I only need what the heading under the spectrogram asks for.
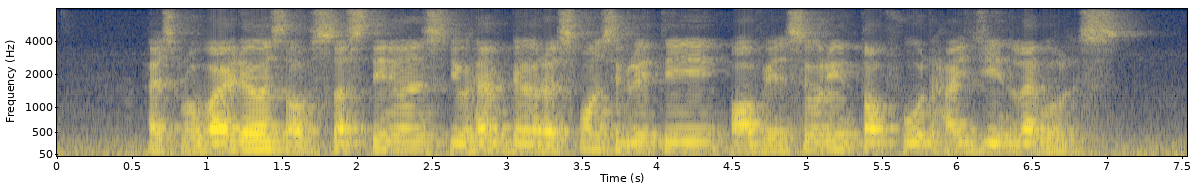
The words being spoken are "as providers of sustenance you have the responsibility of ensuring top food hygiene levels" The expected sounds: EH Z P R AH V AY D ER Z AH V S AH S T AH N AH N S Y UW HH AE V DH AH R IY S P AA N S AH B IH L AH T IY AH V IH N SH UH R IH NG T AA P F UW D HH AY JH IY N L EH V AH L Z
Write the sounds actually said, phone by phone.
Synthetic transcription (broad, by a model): EH S P R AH V AY D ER S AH F S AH S T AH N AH N S Y UW HH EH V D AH R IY S P AA N S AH B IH L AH T IY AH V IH N S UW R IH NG T AA P F UW D HH AY JH IY N L EH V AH L S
